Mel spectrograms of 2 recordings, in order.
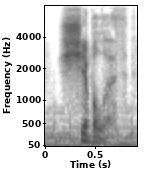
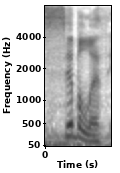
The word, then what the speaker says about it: shibboleth: the fleeing enemy by forcing every man to say one word, shibboleth. Men from the losing tribe could not pronounce that sh sound. They said sibboleth instead, and by that single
